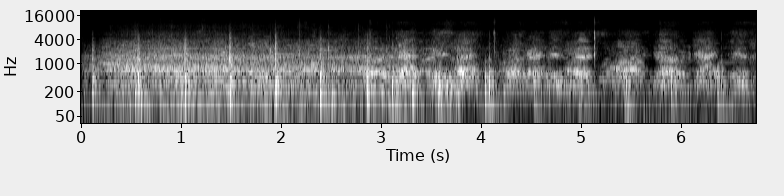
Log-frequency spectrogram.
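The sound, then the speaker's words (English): At the Lincoln Memorial, a loud crowd of high school students wearing Make America Great Again hats shouts and chants together over a steady hand drum played by a Native American protester, its beats falling evenly about twice a second, with the noisy voices sustained throughout. “Yeah, for some, the video shows a group of white high school students wearing Make America Great Again hats mocking a Native American protester who's playing a drum.”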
